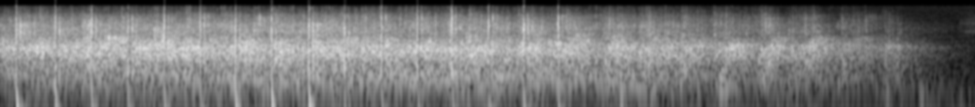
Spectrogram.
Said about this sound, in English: Please join me in showing our appreciation for his service with a round of applause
